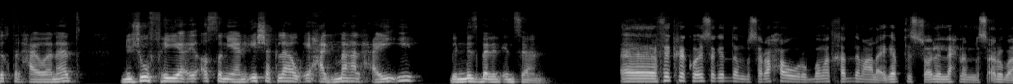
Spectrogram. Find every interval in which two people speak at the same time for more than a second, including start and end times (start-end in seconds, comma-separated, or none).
none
